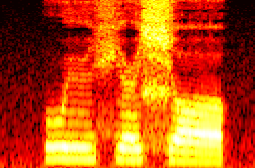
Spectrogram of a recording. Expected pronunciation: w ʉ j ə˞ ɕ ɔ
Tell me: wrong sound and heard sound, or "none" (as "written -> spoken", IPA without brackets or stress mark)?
j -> ç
